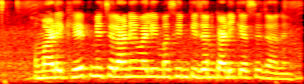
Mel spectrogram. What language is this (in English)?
Magahi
